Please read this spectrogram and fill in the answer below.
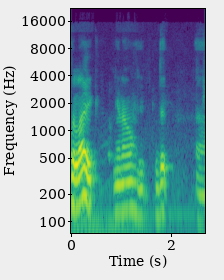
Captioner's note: laughs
